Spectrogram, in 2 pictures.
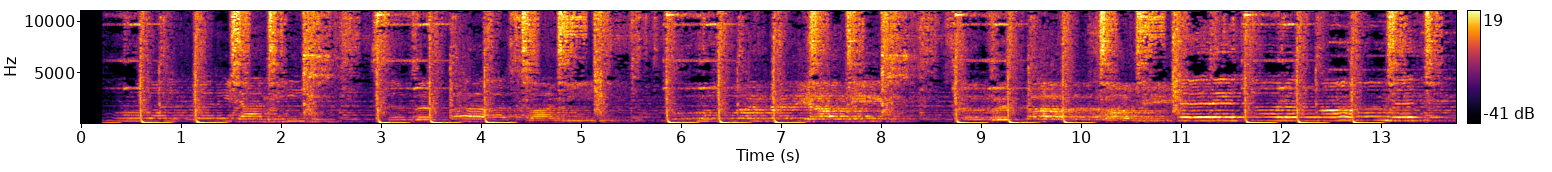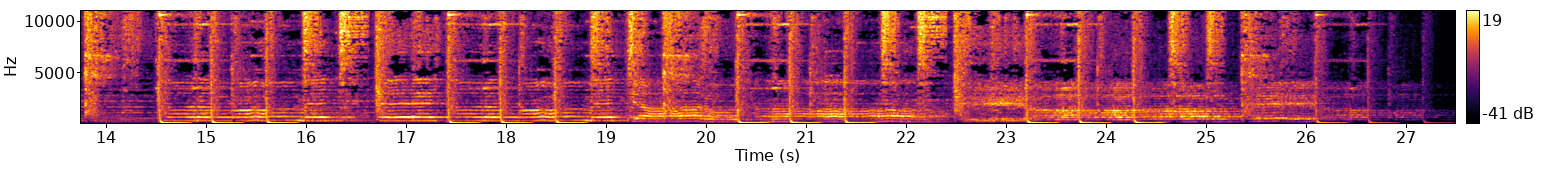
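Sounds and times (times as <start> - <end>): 
Hindu devotional bhajan ringtone: 0.2 - 27.4.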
